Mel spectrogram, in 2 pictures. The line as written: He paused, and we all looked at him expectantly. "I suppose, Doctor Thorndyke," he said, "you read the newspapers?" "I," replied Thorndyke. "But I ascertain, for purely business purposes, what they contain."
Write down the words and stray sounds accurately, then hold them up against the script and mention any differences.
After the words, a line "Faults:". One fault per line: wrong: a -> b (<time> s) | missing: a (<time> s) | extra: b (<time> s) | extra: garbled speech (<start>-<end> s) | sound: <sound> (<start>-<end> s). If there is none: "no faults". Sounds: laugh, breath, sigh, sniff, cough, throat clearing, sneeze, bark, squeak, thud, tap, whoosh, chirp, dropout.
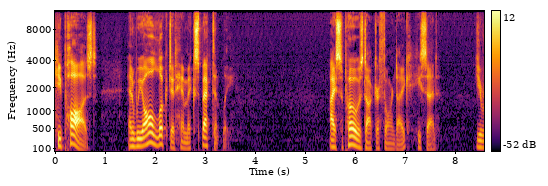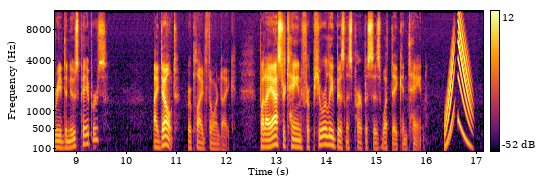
He paused, and we all looked at him expectantly. "I suppose, Doctor Thorndyke," he said, "you read the newspapers?" "I don't," replied Thorndyke. "But I ascertain, for purely business purposes, what they contain."
Faults:
extra: don't (10.7 s)
sound: chirp (16.4-17.0 s)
